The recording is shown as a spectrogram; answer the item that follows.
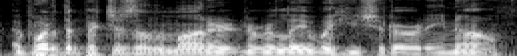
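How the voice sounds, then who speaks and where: A man's voice: medium pitch, very fast. A man hosting a gaming video, reading game text aloud and adding casual commentary.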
